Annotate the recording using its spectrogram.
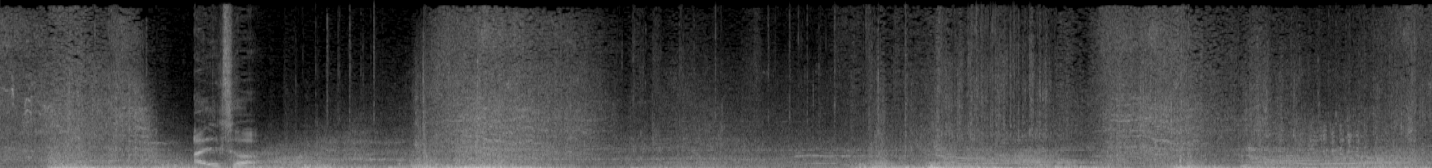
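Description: A monster screeches and roars.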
